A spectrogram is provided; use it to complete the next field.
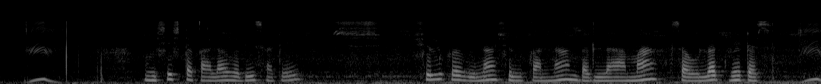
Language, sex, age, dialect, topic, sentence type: Marathi, female, 25-30, Northern Konkan, banking, statement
